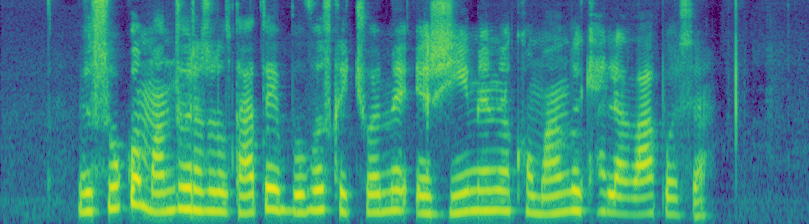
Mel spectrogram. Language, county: Lithuanian, Panevėžys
